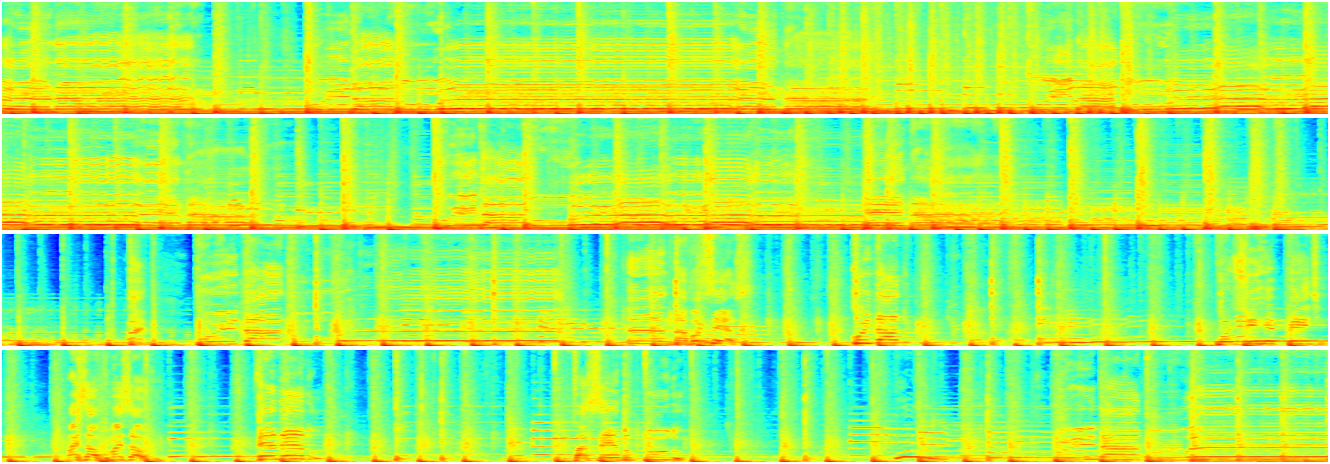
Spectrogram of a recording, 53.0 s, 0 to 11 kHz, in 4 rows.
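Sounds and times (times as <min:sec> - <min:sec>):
lead melody line: 0:00.0 - 0:29.3, 0:47.4 - 0:53.0
drum hits: 0:00.0 - 0:53.0
rock band playing live: 0:00.0 - 0:53.0.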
